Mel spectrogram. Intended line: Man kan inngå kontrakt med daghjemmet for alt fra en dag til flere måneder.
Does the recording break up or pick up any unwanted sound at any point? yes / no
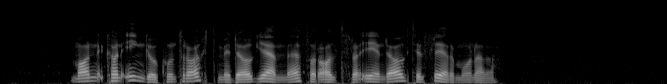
no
